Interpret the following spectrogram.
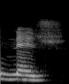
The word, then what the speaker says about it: neige: Neige. Right? Neige. That's right. So it's the ए sound. Okay, neige, neige.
